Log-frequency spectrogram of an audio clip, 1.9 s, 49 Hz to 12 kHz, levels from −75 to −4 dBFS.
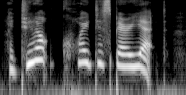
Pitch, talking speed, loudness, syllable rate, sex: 280 Hz, 195 wpm, -17 LUFS, 5.2 syllables/s, female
